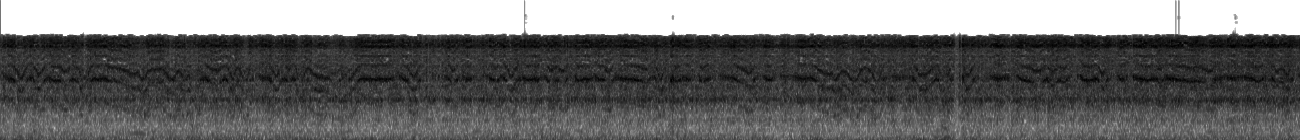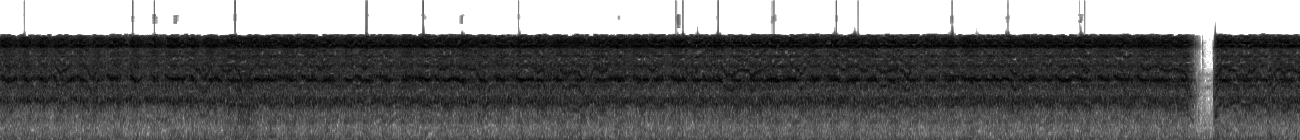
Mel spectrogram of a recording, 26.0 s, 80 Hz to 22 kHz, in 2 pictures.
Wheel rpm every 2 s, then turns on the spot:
300, 290, 320, 320, 310, 310, 310, 300, 310, 290, 290, 310, 260.
none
